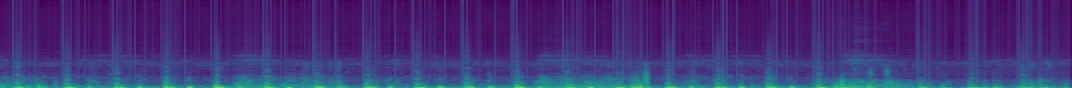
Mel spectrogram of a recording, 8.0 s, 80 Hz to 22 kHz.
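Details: Own heart recorded after 4 minutes of step-up exercise: rapid, forceful, regular pounding at roughly 150 beats a minute over a low hum; fast heartbeat after exercise.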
